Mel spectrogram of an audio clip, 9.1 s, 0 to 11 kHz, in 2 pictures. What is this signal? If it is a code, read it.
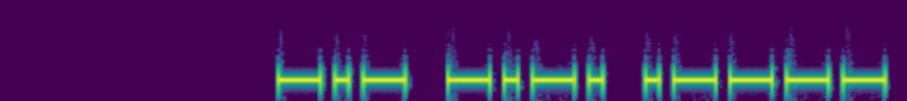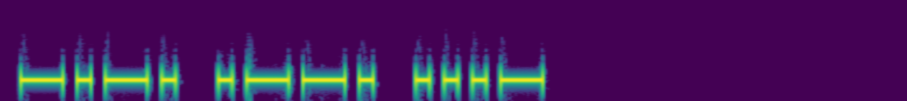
Morse code, heard as a keyed tone, about 17 wpm, 700 Hz. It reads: KC1CPV
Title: USA Call Signs - 6 Characters - Repeated 3x - 17wpm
